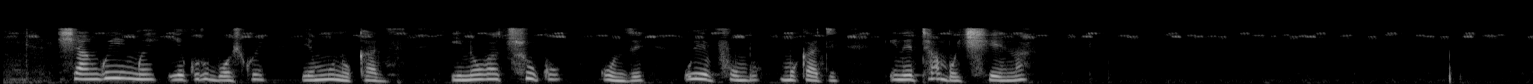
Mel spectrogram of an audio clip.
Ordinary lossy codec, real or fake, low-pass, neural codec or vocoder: MP3, 32 kbps; real; 5.4 kHz; none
